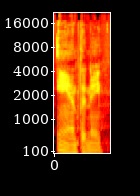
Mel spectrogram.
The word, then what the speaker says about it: Anthony: say that the uh the correct way to pronounce my name it is uh Anthony so my observation is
